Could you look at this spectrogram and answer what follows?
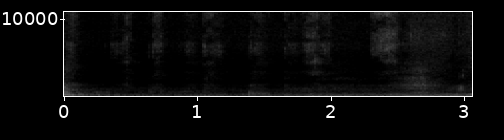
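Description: Marker writing a word on a classroom board during a reasoning lesson, giving soft, quick scratchy strokes in short bursts, faint and close, with no speech.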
